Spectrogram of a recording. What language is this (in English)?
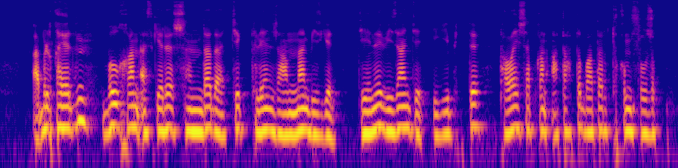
Kazakh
